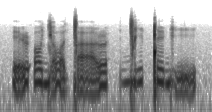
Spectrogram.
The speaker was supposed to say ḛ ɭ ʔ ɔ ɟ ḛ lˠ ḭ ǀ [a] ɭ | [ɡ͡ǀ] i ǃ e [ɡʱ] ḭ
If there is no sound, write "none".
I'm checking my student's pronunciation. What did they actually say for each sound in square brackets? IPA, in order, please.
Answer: a̰, ɡ͡ǀ, ɡʱ

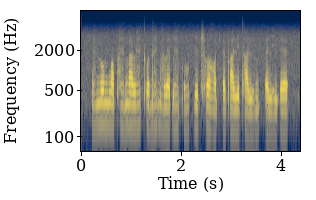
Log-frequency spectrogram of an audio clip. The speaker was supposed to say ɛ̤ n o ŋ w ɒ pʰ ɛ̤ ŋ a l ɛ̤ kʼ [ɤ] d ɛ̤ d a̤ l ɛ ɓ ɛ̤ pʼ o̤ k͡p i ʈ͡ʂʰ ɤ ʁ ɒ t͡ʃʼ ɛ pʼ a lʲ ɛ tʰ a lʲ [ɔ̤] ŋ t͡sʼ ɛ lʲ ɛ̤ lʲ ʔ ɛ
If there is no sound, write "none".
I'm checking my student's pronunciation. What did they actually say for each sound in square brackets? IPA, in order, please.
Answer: ɤ, o̤

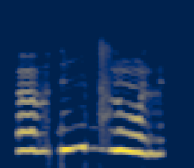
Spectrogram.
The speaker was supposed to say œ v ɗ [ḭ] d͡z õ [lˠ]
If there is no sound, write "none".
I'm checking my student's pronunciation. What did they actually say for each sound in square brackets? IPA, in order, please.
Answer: i̤, lʲ

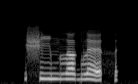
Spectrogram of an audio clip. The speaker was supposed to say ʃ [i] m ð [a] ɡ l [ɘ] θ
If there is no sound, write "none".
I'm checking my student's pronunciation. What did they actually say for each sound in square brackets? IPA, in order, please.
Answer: i, ɐ, ɛ

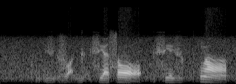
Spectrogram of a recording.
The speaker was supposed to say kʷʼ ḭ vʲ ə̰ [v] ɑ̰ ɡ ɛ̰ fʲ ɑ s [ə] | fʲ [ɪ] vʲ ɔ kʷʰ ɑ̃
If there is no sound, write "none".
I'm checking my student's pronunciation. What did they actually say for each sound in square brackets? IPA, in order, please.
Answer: v, ɔ, ɛ

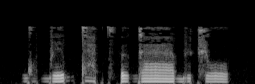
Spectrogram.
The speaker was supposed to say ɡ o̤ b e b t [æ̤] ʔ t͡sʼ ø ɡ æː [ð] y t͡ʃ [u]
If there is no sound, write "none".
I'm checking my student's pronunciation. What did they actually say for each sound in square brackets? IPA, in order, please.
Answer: æ̤, b, o

